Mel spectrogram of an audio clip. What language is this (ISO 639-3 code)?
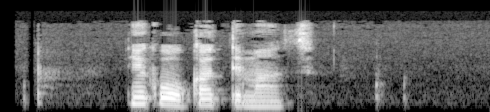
jpn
